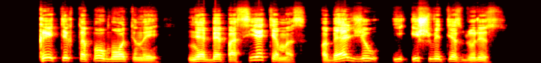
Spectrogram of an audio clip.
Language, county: Lithuanian, Vilnius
